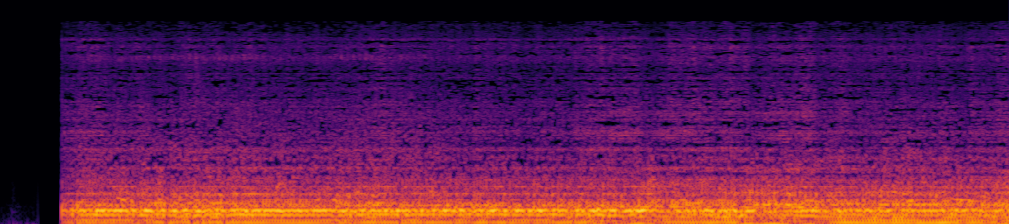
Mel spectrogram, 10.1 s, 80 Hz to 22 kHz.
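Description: Turbocharged 1.8T inline-four engine of a heavily modified Skoda Octavia (FP Red turbo, de-catted full exhaust) running loudly at a steady engine speed on a dyno. It cuts in suddenly about half a second in and holds an even pitch with no rise or fall.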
